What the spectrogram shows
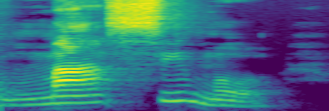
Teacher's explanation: Ma é a sílaba tônica e as outras duas são as sílabas átonas.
